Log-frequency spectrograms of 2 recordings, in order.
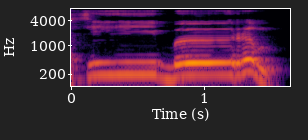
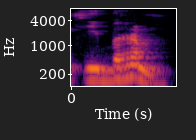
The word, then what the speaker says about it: Cibeureum: ini Emam Emam ya terakhir ini eh dengan U2 bacanya contoh Cibeureum jadi kamu sudah tahu sekarang nggak nyebut lagi ciberem ciberem Hai yaitu kesini perih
